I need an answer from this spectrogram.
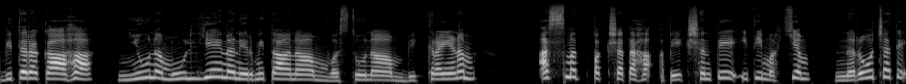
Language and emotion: Sanskrit, disgusted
